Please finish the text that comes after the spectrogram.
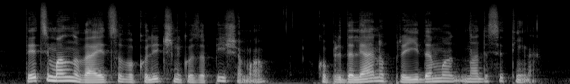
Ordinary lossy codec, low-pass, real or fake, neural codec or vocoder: none; 19.8 kHz; fake; autoencoder, 48 kHz, 128 numbers a frame, DAC-VAE, trained on Japanese speech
